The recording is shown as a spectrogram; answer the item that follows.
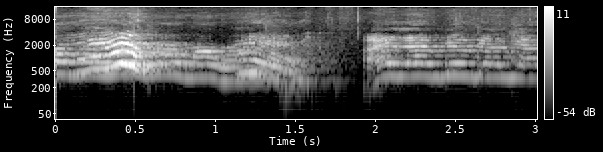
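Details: Domestic Samoyed, a medium-size three-year-old female, howling indoors on her birthday: a rising then gliding tonal howl with rich harmonics, a short pause, then a steadier sustained wavering howl.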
